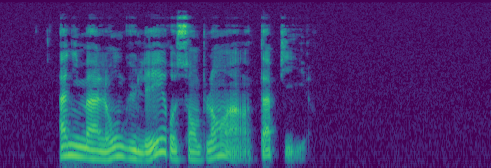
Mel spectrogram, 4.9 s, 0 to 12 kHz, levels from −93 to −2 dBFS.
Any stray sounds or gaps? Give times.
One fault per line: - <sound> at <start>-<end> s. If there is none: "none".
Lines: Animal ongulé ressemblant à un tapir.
none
